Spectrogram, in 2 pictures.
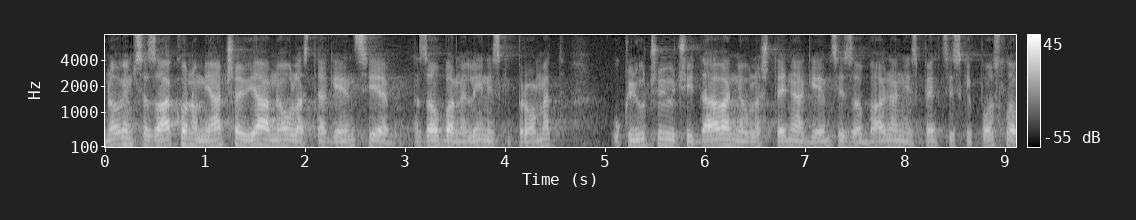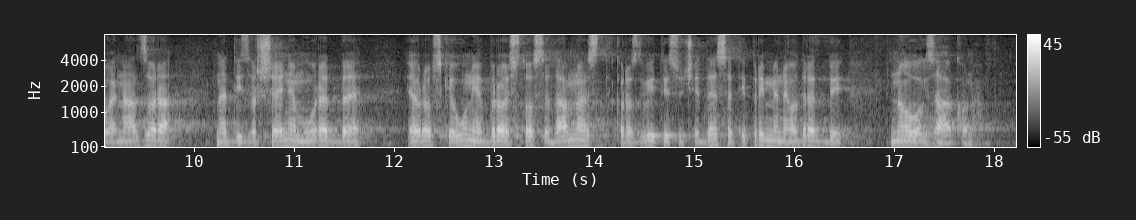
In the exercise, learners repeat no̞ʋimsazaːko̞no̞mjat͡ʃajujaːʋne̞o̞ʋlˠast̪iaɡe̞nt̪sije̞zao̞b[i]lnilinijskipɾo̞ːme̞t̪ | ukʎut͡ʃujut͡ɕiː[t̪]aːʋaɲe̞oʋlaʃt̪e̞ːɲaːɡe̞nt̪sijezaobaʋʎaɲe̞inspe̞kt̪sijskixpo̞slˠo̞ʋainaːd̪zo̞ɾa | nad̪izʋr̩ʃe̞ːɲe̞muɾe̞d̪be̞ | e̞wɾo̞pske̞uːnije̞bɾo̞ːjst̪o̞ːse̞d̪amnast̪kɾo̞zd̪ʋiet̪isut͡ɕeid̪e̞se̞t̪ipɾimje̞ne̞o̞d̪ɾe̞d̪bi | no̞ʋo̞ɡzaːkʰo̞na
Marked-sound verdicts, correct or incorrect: incorrect: a, incorrect: d̪

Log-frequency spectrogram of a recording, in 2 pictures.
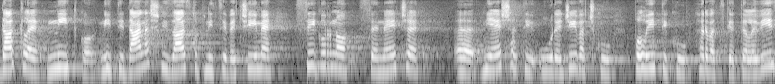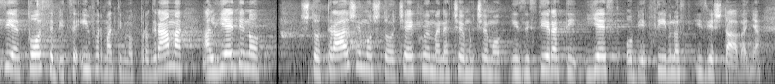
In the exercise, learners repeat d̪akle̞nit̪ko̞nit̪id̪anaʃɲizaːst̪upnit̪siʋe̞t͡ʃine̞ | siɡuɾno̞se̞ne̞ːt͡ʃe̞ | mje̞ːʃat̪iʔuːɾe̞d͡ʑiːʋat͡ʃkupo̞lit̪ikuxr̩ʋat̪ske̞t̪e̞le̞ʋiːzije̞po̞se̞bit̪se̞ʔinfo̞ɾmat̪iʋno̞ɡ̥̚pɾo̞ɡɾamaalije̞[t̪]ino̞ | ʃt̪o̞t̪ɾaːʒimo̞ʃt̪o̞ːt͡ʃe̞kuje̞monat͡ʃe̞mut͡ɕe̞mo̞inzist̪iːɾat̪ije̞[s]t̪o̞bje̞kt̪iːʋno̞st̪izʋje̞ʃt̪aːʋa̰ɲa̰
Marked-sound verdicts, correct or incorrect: incorrect: d̪, correct

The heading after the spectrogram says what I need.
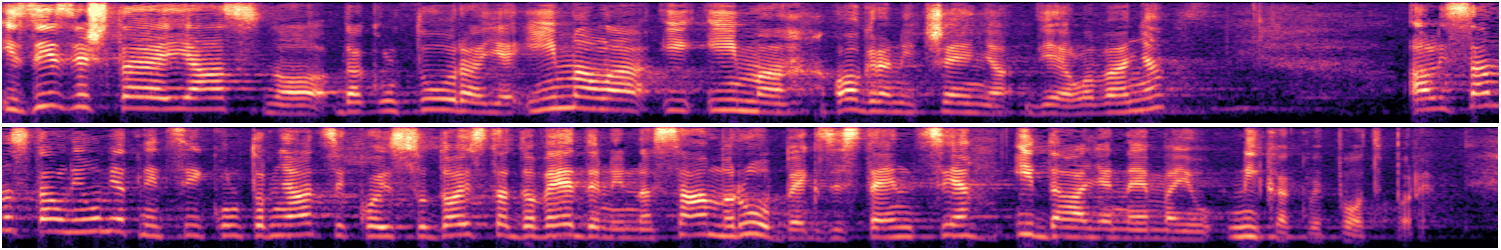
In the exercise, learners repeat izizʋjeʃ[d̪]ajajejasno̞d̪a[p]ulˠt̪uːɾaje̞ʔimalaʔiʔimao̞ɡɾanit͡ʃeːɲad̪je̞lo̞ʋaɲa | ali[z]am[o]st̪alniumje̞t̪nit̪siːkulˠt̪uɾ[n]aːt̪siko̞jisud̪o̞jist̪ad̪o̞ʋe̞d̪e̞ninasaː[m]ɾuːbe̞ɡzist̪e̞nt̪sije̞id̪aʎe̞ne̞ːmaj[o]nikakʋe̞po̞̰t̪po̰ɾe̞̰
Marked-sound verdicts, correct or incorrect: incorrect: t̪, incorrect: k, incorrect: s, correct, incorrect: ɲ, correct, incorrect: u

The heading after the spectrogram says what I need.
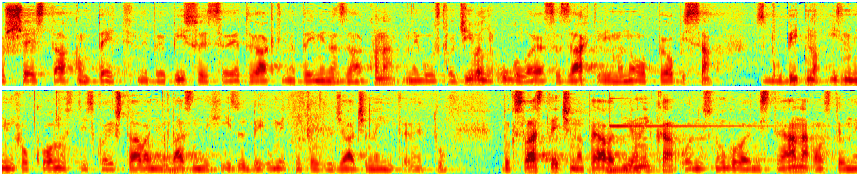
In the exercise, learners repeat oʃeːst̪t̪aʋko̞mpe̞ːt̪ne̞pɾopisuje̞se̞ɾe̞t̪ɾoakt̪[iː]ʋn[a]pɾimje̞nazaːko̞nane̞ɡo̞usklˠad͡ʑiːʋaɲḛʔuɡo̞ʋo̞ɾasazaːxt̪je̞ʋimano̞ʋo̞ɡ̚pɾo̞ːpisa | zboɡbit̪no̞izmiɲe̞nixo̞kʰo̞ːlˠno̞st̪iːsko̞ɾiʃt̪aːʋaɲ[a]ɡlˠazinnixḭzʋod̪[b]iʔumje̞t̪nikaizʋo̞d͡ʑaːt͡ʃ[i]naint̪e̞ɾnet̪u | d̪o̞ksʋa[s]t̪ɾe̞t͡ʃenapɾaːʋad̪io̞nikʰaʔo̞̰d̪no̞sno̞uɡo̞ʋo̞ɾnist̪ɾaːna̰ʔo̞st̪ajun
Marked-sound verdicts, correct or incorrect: incorrect: i, correct, correct, correct, incorrect: a, correct

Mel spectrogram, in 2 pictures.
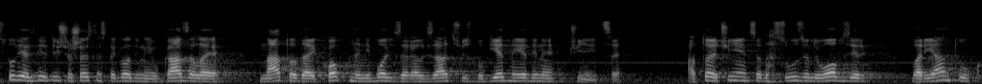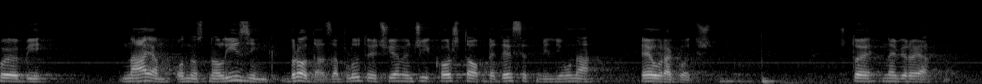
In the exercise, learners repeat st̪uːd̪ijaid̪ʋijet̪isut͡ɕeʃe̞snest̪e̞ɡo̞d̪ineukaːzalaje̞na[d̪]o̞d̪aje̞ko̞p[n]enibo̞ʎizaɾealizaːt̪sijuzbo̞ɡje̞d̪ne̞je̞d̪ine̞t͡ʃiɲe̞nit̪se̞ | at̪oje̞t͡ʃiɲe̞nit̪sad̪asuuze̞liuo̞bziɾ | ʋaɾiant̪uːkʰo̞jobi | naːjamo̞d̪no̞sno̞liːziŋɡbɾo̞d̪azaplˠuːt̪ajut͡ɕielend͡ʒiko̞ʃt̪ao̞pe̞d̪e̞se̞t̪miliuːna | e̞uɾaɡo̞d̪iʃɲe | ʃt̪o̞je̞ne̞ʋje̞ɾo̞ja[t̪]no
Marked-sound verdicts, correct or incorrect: incorrect: t̪, correct, correct

